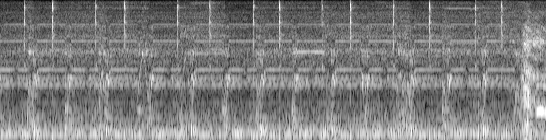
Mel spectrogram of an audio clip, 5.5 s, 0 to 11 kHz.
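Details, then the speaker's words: Ender 3 3D printer used as a pen plotter with PLTR attachment, bed has a low spot: quiet stepper hum with a sharp click repeating about three times a second as the axis keeps hitting its endstop; cause unclear. "it's it's clicking the it's clicking the end stop well i mean it's just gonna yeah i'm gonna restart it this isn't good"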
